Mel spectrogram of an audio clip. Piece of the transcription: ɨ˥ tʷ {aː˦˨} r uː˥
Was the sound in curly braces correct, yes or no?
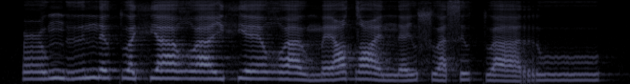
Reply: yes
